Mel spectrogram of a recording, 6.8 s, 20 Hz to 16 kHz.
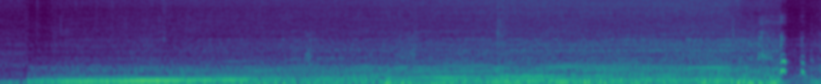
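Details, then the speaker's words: Supercharged BMW E46 330i at 247,000 miles, test drive after engine rebuild: clean, even rising note through the gears with the previous ticking gone (stuck lifter suspected); healthy engine revving. "test drive went Flawless and listen to that the ticking is gone"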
